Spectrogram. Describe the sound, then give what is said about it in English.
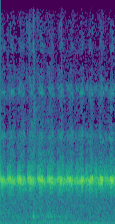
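Crickets chirp steadily at night in a front garden in Australia under a completely clear sky, a dense, high-pitched pulsing trill with a regular rhythm, continuous, with no voices. “Say hi to the crickets.”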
